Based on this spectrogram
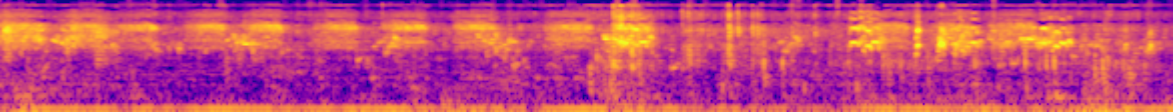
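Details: A baby budgerigar in an aviary that has found the food pot gives rapid, scratchy chirps and chatter over a steady low hum.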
